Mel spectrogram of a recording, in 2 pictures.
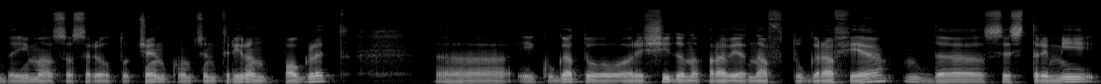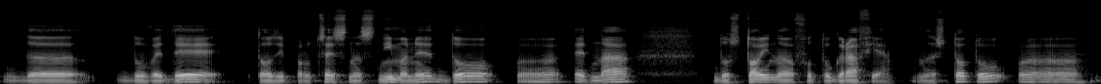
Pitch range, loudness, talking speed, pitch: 90-110 Hz, -31 LUFS, 80 wpm, 100 Hz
